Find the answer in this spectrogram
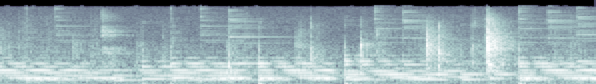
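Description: Background film-score music of sustained chords that shift every half second or so. Over it come a few sharp taps, the loudest just before the end.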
